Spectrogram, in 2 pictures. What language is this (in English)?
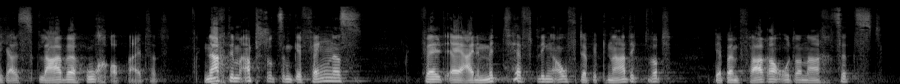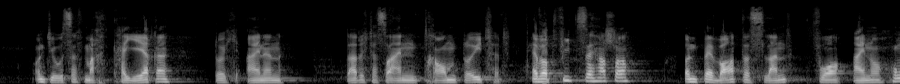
German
